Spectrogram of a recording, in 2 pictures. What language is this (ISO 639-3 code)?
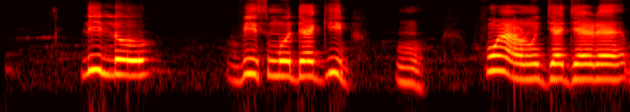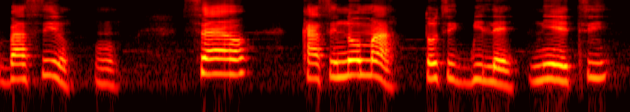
yor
